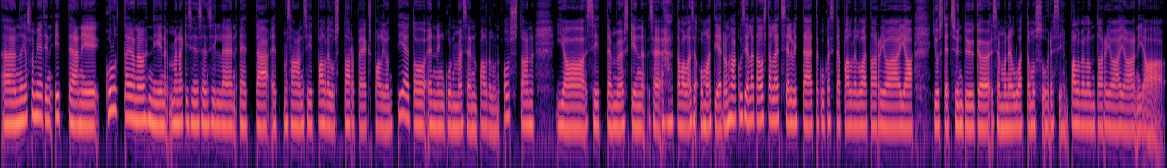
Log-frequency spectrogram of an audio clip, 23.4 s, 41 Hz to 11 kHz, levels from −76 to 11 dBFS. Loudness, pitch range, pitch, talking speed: -20 LUFS, 165-185 Hz, 170 Hz, 135 wpm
